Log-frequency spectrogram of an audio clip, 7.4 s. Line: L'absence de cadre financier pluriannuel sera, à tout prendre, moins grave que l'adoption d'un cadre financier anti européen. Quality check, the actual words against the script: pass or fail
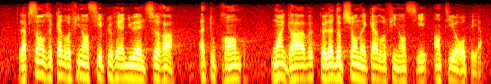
pass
